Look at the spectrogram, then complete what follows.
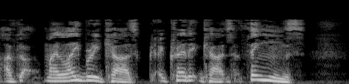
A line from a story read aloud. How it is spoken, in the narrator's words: he added desperately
